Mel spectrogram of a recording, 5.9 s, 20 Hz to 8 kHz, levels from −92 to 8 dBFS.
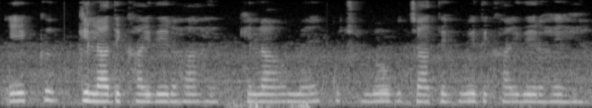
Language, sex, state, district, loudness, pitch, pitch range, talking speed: Hindi, female, Bihar, Darbhanga, -20 LUFS, 205 Hz, 200-210 Hz, 170 wpm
